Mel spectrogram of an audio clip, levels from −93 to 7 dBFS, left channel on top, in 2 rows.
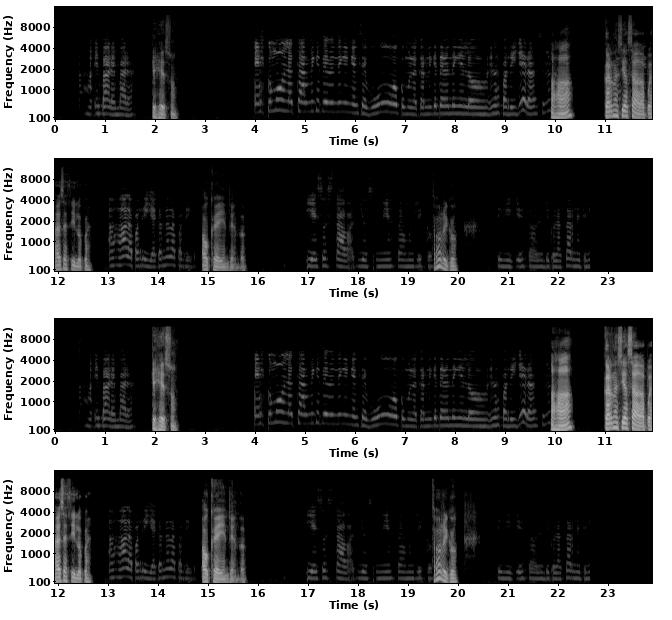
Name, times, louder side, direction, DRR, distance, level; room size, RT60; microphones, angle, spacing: voice 1, 0.5-1.6 4.0-10.3 11.2-12.1 13.0-14.7 17.0-19.6 20.8-22.6, left 3 dB, 15° left, 6.0 m, -59 dB
voice 2, 1.9-2.5 9.9-10.4 11.0-12.7 14.9-15.8 19.5-20.0, right 7 dB, 65° right, 0.4 m, -31 dB
open air
head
